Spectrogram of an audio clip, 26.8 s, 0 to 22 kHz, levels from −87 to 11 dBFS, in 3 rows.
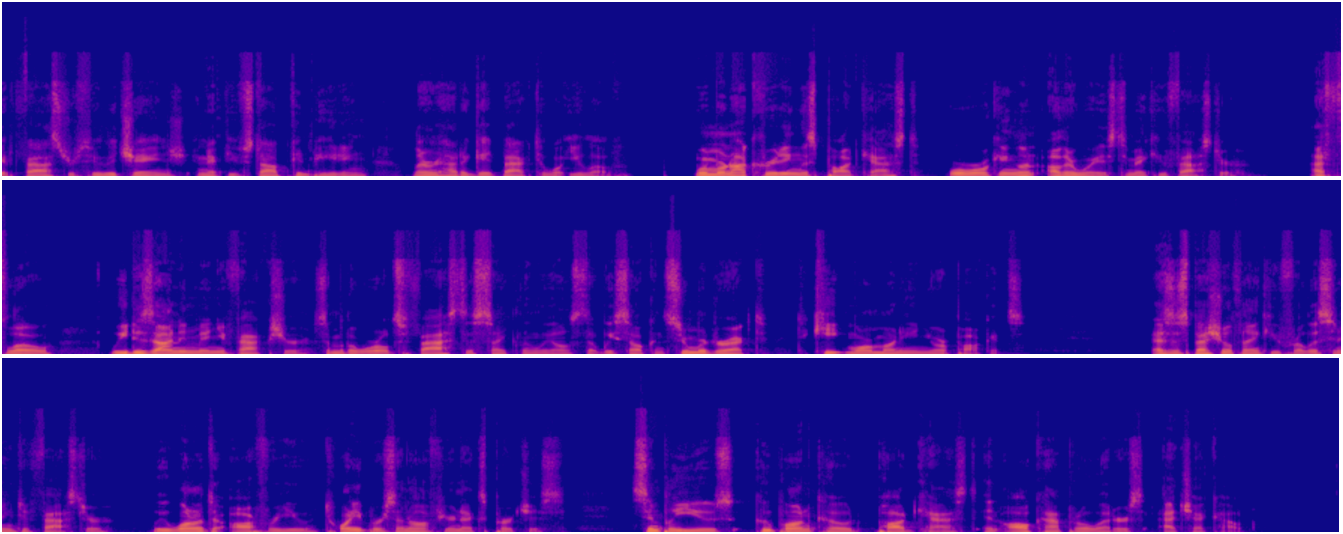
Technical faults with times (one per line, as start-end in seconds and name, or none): none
